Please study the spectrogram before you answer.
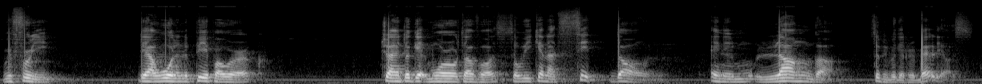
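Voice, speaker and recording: A man's voice: medium pitch, normal speed, dark tone. A man with a Jamaican accent speaking Rasta-style with patois phrasing, reasoning conversationally and repeating words for emphasis.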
